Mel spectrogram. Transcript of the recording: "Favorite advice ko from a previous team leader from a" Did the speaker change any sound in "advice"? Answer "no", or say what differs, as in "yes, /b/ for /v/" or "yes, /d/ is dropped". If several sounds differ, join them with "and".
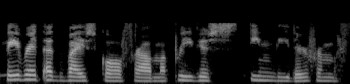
no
